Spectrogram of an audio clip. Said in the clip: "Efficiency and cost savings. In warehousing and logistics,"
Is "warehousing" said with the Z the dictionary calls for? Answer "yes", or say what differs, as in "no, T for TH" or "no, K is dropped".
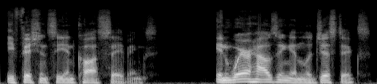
yes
